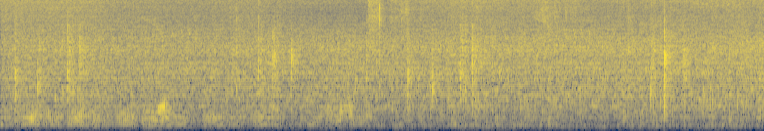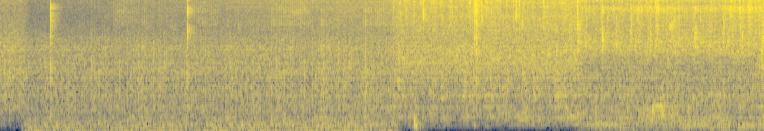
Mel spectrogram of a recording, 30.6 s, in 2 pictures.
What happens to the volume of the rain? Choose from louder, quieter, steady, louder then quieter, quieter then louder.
louder.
